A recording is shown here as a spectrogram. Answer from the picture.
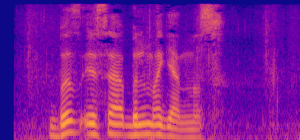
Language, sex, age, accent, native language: Uzbek, male, 19-29, Toshkent viloyati, Uzbek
